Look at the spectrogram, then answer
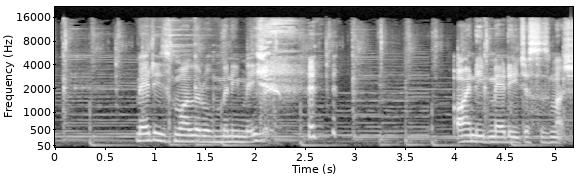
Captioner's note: laughs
